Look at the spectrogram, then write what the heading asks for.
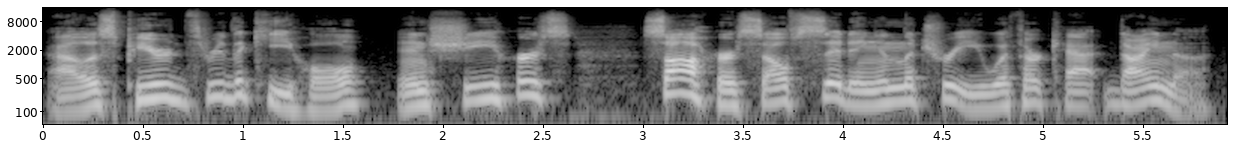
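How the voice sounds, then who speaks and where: A man who works as a tutor, reading a children's storybook aloud in an expressive, measured storytelling manner. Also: a little high, no echo, clean studio sound.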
